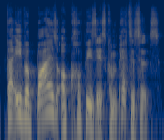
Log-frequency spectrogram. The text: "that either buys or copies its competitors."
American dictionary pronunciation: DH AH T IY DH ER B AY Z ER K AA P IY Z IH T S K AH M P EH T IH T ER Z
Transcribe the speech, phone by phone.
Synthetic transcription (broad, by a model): DH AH T IY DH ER B AY Z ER K AA P IY Z IH T S K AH M P EH T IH T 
